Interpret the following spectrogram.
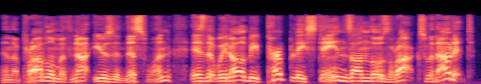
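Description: A man voicing a gruff, blustering male dwarf warrior who hollers in folksy speech. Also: mid-range voice, expressive, fairly quick, sharp tone, no echo, studio quality, voice pushed up, exaggerated voice. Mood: urgent.

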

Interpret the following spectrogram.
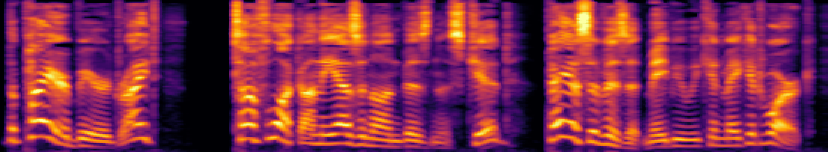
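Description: A man voicing a heavy older male elf agent who is pushy and exasperated, talking fast and fussily. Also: high voice, wildly swooping pitch, gravelly, no echo, studio quality, voice pushed up, heavily acted. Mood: scolding. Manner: fast, fussy, scolding.

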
